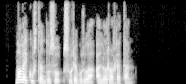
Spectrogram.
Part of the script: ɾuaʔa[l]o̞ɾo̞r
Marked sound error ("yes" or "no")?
no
